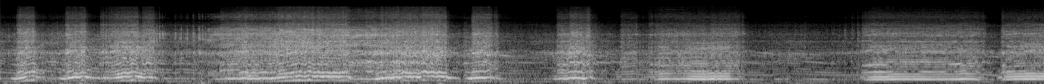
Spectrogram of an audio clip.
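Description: Dirt bike engine under way, its note rising and falling again and again as the throttle is worked. It drops briefly to a quieter, lower note a few times, longest about seven and a half seconds in, before picking up again.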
